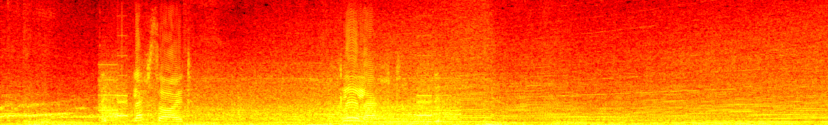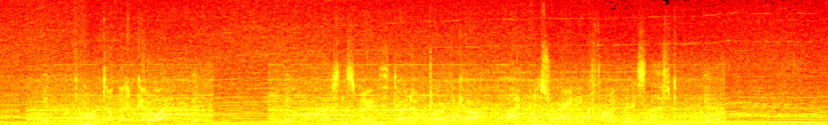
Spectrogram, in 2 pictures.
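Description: Tyres squeal through corners.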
